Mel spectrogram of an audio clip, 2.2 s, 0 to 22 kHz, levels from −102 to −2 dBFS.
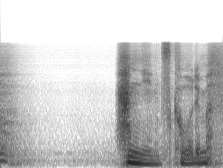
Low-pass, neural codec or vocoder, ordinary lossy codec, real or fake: none; codec, 16 kHz, about 1 kbps, DyCAST, with the encoder's durations; none; fake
